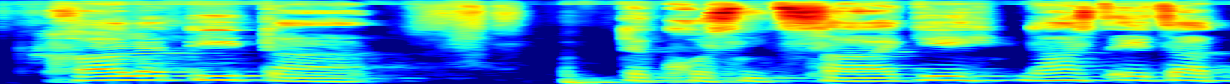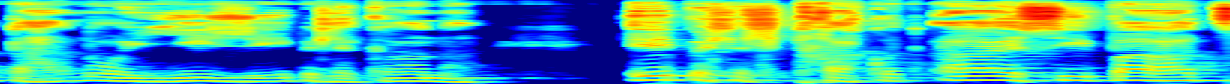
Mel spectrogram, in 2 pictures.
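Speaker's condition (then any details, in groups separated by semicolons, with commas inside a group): No condition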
